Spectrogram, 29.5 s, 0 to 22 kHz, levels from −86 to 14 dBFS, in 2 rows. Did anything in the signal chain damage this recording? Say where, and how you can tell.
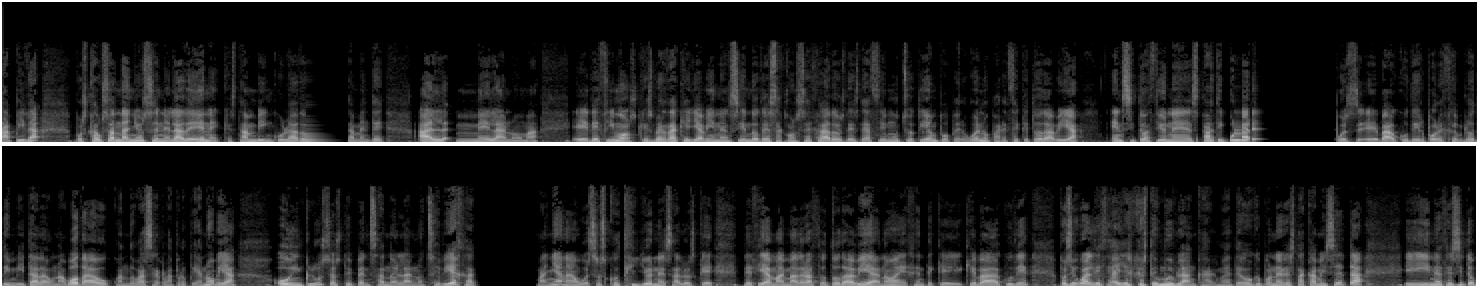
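Yes. Three long network dropouts: at 3.03 to 3.47 s, 12.51 to 13.35 s and 19.45 to 20.10 s, the sound smears into a fading buzz, then goes silent for about 0.07, 0.67 and 0.57 s before resuming with the missing stretch simply gone. It's likely a network stall at the receiver.

Just before the middle dropout, 12.05 to 12.51 s has repeated packet loss, with a choppy, robotic texture. There are six short holes, the longest 62 ms, and about 39% of that span is concealed by repeating the previous sound, so it's network again.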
